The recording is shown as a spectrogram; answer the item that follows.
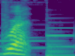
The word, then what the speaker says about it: breadth: We start with saying bread, just like the food one, but we end it with the th sound, just like in the second word.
